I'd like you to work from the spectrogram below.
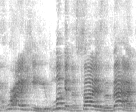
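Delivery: loud, high mock Australian narrator; mock Australian marvelling; Australian accent. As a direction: ham up the excited Australian host. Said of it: "But he's like".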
